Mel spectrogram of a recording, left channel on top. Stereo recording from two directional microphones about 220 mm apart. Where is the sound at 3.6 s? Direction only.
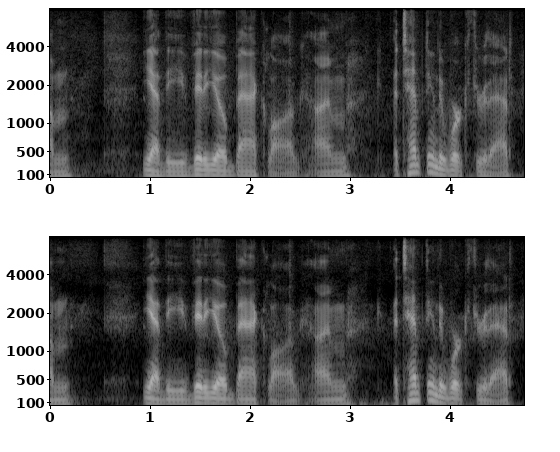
30° left (ahead or behind).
